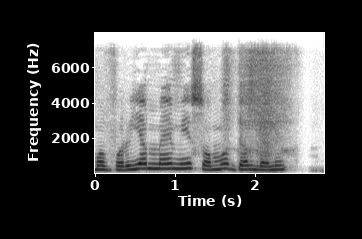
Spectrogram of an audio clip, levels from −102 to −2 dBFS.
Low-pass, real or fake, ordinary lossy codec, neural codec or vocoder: 7.2 kHz; fake; Opus, 64 kbps; codec, 16 kHz in and 24 kHz out, 1 kbps, XY-Tokenizer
